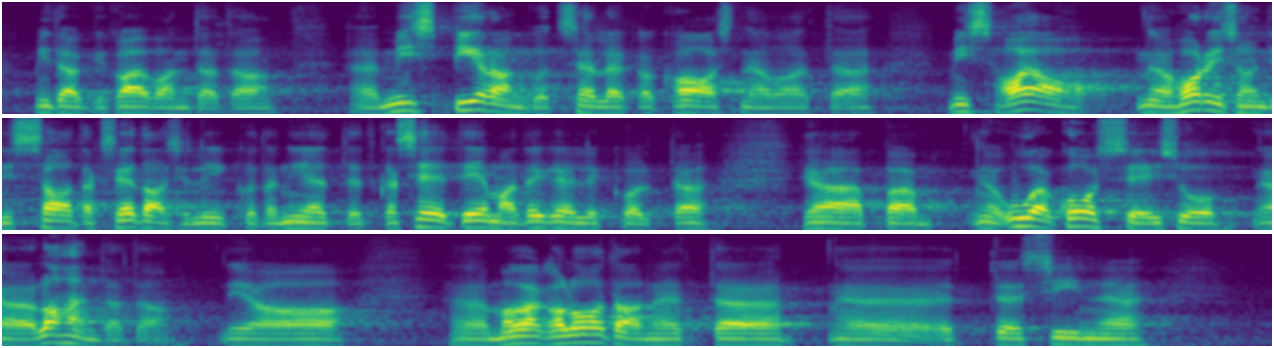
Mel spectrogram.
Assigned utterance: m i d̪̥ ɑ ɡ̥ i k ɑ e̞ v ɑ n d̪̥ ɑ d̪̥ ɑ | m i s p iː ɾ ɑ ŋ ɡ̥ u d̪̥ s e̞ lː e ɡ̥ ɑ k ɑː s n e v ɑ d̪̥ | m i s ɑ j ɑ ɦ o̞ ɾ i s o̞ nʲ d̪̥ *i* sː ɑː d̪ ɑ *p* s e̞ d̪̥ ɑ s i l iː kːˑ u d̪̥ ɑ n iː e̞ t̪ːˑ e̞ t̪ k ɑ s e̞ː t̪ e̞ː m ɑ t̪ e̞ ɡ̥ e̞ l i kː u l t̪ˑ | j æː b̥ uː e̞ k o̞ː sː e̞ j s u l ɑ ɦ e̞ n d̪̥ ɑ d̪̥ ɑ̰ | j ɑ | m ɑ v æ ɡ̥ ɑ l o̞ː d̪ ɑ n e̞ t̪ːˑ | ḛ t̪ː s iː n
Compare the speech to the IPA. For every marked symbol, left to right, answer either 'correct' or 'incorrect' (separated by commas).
correct, incorrect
